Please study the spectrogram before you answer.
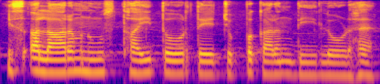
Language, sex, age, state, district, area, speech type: Punjabi, male, 18-30, Punjab, Fatehgarh Sahib, rural, read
